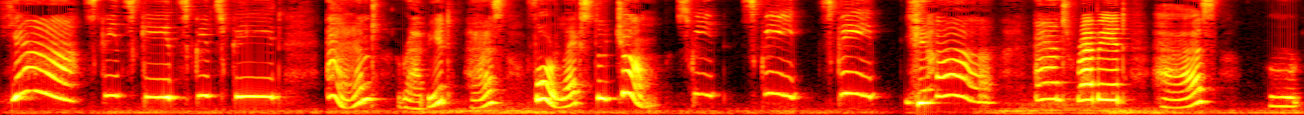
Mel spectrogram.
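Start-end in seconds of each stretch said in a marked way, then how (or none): 0.8-2.8 high squeaky squeaks, lightly voiced; high playful squeaks for children; rabbit squeak. Shown as a demonstration. Teacher imitates rabbit. 6.7-8.7 high, much softer tiny squeaks; hushed high bunny squeaks for children; rabbit squeak. Shown as a demonstration. Teacher imitates rabbit softly.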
